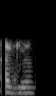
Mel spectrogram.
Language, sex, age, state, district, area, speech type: Odia, female, 30-45, Odisha, Puri, urban, conversation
